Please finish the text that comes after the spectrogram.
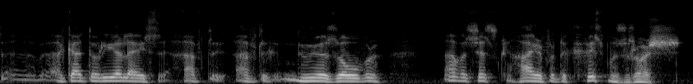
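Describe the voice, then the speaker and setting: An older man from Switzerland with a Swiss German accent, telling his life story in halting English with repeated words and restarts. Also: a little high, creaky, a little mellow. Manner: halting, repeats words, non-native phrasing. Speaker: interviewee.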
